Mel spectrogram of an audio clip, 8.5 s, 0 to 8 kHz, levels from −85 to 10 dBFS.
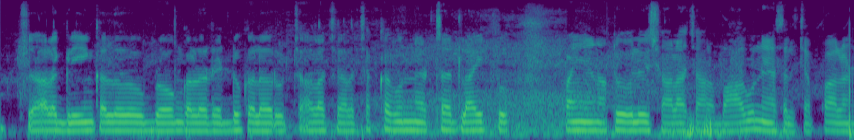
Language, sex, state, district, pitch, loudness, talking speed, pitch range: Telugu, male, Telangana, Nalgonda, 135 Hz, -21 LUFS, 140 wpm, 130-140 Hz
